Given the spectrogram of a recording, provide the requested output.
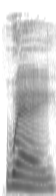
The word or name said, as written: whey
